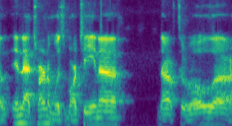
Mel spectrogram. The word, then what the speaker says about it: Navratilova: But it was, in that tournament was Martina Navratilova. How do you pronounce her last name? Yeah, Navratilova.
